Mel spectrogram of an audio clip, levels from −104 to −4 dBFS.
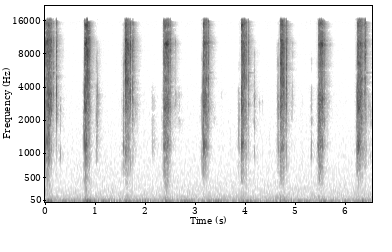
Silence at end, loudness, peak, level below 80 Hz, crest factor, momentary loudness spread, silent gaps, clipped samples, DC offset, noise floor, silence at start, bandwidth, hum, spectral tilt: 0.1 s; -28 LUFS; -4 dBFS; -72 dBFS; 30 dB; 12 LU; none; under 0.1%; under 0.1%; -72 dBFS; 0 s; 17.5 kHz; none; 6 dB/octave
